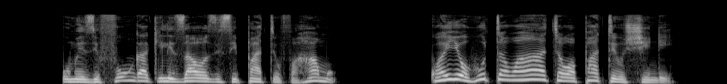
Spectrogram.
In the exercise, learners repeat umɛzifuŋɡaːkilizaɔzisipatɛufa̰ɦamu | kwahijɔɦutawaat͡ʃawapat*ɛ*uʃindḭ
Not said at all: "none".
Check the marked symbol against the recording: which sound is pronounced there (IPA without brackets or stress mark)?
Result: ɛ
